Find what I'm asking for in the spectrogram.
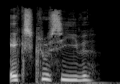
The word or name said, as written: eksklusiv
